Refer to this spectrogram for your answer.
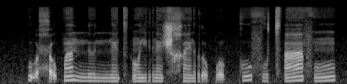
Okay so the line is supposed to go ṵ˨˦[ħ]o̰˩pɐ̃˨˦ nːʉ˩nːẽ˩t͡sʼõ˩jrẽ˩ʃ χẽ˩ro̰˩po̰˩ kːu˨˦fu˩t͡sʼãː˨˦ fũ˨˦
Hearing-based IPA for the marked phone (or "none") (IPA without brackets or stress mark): ħ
